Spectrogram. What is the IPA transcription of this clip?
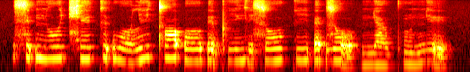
sɪ˦ʔɲo˦ʊ̯t͡ɕʰe˦ kɪ˦ʔ wo˨li˦tʰɔ˦ ʔo˦ʊ̯ʔḛ˦˨pʰi˦jḭ˦˨ sʰo˦ʊ̯ki˦ʔɛ˦ʔzo̰˦˨ | ɲa˨ʊ̯pʰũ˨ ɲḛ˦˨

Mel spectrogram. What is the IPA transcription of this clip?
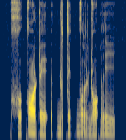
xʊ kɔʈeʔ | ɖʊtɪkɡor ɖɔʔri

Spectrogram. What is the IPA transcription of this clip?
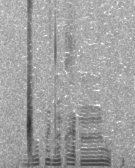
ɡ͡ǁo pɨdõkɣak nːuk

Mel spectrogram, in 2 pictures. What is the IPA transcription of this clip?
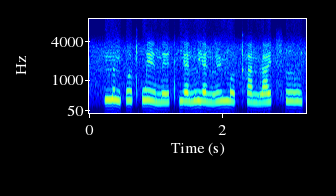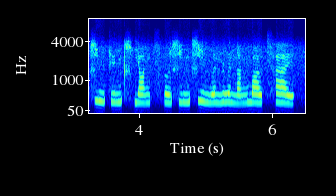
n̪ə˥˨npɤ˥˨t̪ʰwe˥˨ɪ̯me˨˦ɪ̯ t̪ʰjɛ˨˦nljɛ˨˩n ly˦mɤ˨˦ kʰa˨˩nɻa˦ɪ̯ t͡sʰɹ̩˦ u˨˦ t͡ɕi˥˨ŋt̪y˨˦n t͡ɕʰjɑ˨˦ŋt͡sʰɤ˨˩ɕi˨˦ŋ ɕi˥˨n̪wə˨˦n ɻwə˨˩nɑ˨˦ŋ mɑ˨˦ʊ̯ t͡sʰa˥˨ɪ̯

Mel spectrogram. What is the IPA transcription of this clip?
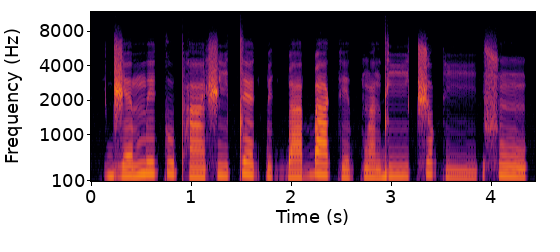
d͡ʒɛ˨me˦kʊ˦pʰã˨ ʃi˨tɛ˦˨k͡pɪ˨ ɡ͡ba˨ɓa˦ ke˨kʷã˨ diː˦ t͡ʃɔ˦ki˨ | sũ˨

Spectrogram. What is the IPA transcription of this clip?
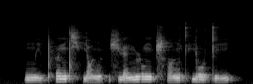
mi˨˩pʰə˥nt͡ɕʰjɑ˨ŋ | ɕɥɛ˧˥nɻʊ˥ŋʈ͡ʂʰɑ˧˥ŋ t̪ʰjo˥˩ʊ̯t̪i˧˥

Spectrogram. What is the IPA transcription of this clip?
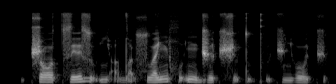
ʈ͡ʂɔ t͡sɪzṵʎa̰dˤṵ sʷaɲχʷḭɲ d͡ʒot͡ʃʂḭtʷḭkʷʰḭt͡ʃ ʎot͡ʃ

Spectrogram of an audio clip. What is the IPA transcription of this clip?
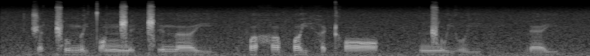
d͡ʒɜ˦ǁu˦n̪ə˨jt̪ɔ˦ ŋ͡ǁɪ˨ǁɪ˦ n̪ɜ˦j | fʌ˦hʌ˦ fʌ˦jhə˨ʈʰɔ˦˨ | ŋ͡ǁu˨jʊ˨j | ɾɛ˨j

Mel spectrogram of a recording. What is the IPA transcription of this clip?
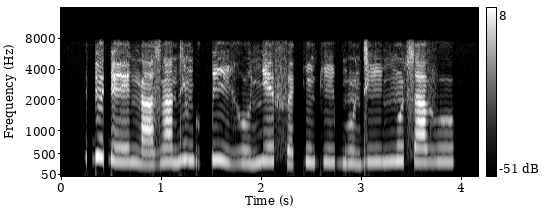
ɗɨ˦ ɗeː˧ŋa˨ zã˧dĩ˦ɡʷə˨k͡piː˦˨ ɣu˨ ɲe˦fɛ˨kĩ˧kiː˧ bũ˨diː˧ ŋũ˦sa˦vu˦

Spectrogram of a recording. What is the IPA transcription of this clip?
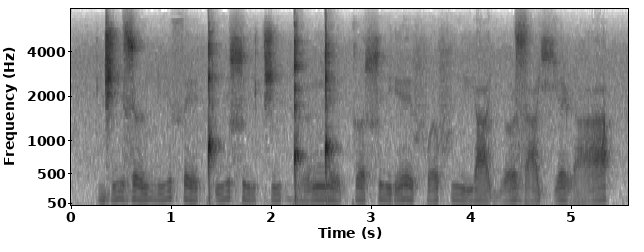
d͡ʒi˩˧˩zø˧˩˧ ʎi˩˥θe˧˩˧ǃʼi˩˥ɬi˧˩˧ t͡ʃi˩˥ɡ͡ǃø˧˩˧ŋ͡ǃe˧˩˧ kə˧˩ɬi˧˩ ɾʲe˩˧˩ fə˩˥fi˧˩ ja˧˩ʎə˞˩˥za˩˥ çe˩˧˩ ɭa˩˥

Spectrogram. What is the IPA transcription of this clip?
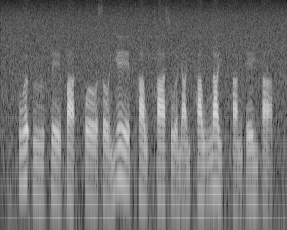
hu˧˥ə̯ʔɯː˩ t̪eː˧˩paː˧˩k̚fɤː˧˩sɤː˧˩ jeː˥˨t̪ʰa˧˩w kʰa˧su˧˩ə̯ja˩˧j ha˧wna˥˨jt̪ʰa˩n ʔeː˧jʔa˧˩

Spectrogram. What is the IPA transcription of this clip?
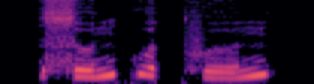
sɵ˨˥nkʷɐ˧t̚fɵ˨˥n

